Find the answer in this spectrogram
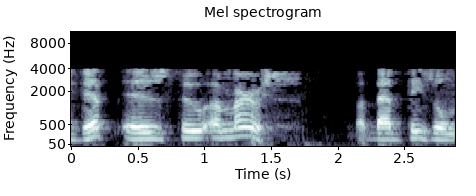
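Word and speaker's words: baptizo (βαπτίζω): All right, baptizo. So this is a transliteration of the Greek and the phonetic pronunciation DZ, but anyway, baptizo.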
